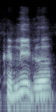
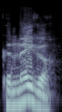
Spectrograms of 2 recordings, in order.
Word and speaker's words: Knigga: That's that's going to be something to watch unfold with uh Kigga. Kigga, you know how you say it again? It is. It's Kanega.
